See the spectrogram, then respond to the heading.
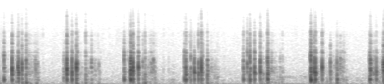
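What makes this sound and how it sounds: Fingernails tap rapidly on the sides of a pink cube-shaped cardboard gift box. Short flurries of quick, dry taps repeat at regular intervals, with a hollow mid-toned knock and a soft low thud. Each tap dies away almost instantly, leaving brief quiet gaps between the flurries.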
